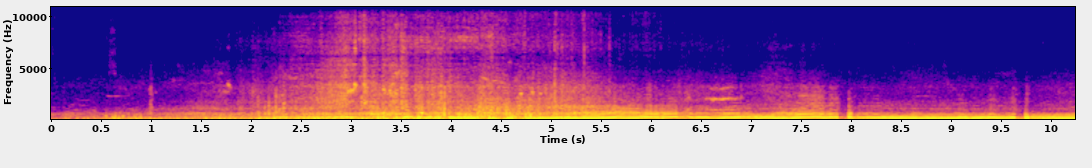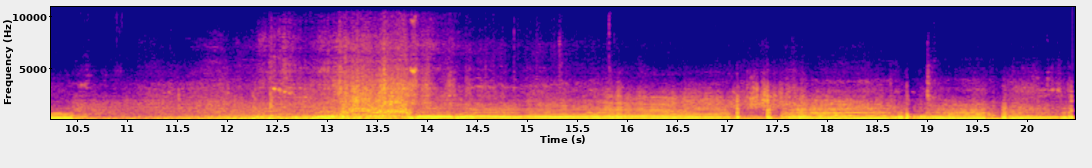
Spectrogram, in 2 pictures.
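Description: Rally car engine revving hard through the gears, its pitch climbing and dropping sharply at each gear change as it passes at full speed. There are bursts of tyre and gravel noise along the way.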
